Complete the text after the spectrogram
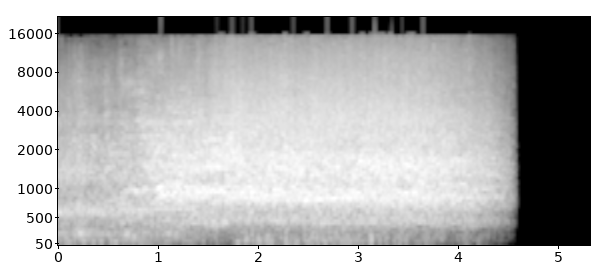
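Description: A large crowd roars and cheers in celebration.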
